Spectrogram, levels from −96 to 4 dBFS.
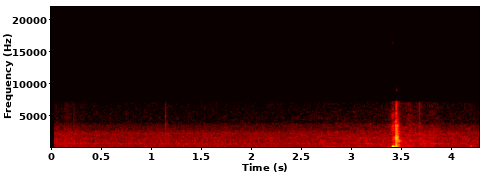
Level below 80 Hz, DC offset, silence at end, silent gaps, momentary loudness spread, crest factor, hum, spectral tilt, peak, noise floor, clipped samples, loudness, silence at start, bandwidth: -76 dBFS; under 0.1%; 0.8 s; none; 30 LU; 32 dB; none; -5 dB/octave; -16 dBFS; -67 dBFS; under 0.1%; -36 LUFS; 3.4 s; 7.6 kHz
